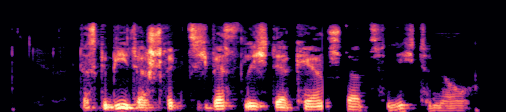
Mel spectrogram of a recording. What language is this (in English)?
German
